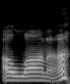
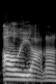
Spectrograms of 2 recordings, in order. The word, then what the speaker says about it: Alaina: how it's spelled like people like when they see it they forget all the rules of letters they're like Aliana yeah like that's it it sounds how it looks when people see your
